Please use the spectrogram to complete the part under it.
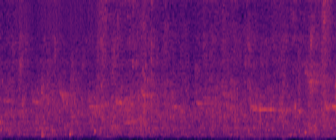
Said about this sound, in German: Und gleichzeitig bringt dieses Fließen, dieses Plätschern des Wassers neue Energie in deinen Körper, in jede Zelle.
